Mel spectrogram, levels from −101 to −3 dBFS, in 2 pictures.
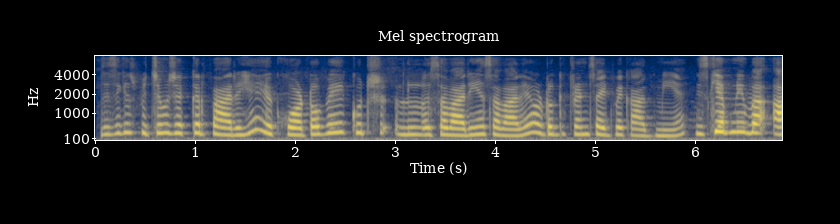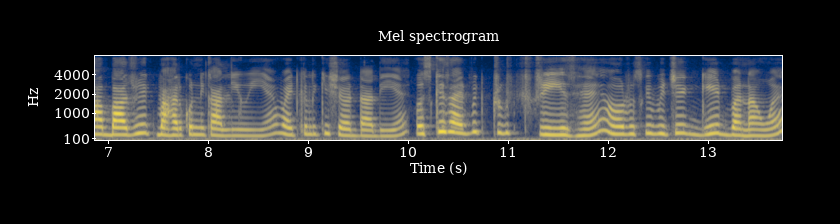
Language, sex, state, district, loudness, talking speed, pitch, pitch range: Hindi, female, Jharkhand, Sahebganj, -19 LUFS, 215 wpm, 260 Hz, 240-300 Hz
